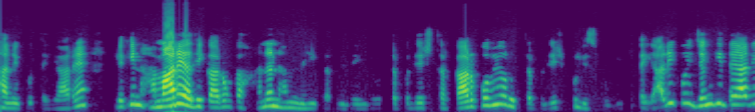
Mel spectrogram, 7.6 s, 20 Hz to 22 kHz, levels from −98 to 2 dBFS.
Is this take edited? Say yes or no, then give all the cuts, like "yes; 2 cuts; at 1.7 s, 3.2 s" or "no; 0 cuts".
yes; 1 cut; at 6.4 s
